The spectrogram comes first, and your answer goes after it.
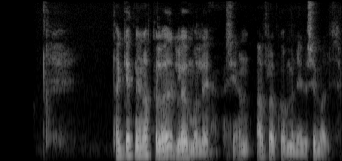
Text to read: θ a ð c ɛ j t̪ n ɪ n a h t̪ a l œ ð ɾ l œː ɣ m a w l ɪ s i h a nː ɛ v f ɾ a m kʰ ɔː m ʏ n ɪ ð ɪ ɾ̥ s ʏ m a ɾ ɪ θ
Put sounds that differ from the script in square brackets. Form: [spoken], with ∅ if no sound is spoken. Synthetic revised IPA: θ a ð c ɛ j t̪ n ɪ n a h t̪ a l œ ð ɾ l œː ɣ m a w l ɪ s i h a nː [a] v f ɾ a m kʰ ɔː m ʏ n ɪ [v] ɪ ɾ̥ s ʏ m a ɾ ɪ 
